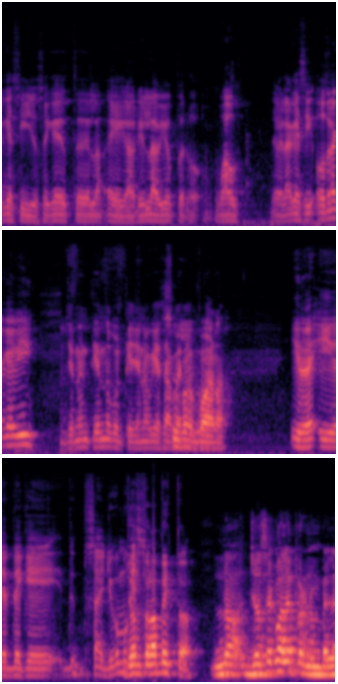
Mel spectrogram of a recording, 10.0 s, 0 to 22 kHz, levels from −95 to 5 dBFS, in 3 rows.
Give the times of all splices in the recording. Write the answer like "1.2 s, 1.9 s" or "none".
3.9 s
